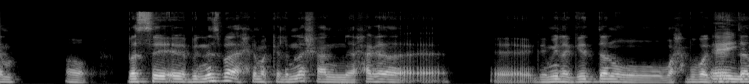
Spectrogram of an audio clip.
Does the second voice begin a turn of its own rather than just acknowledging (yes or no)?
no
